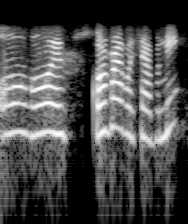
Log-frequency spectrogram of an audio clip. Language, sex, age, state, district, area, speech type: Assamese, female, 18-30, Assam, Tinsukia, urban, conversation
